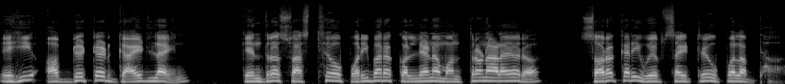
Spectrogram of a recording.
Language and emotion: Odia, neutral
